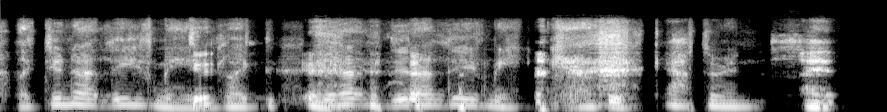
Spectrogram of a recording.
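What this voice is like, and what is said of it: Put-on whiny English accent. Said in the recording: “He's whining, and he's whiny about it, right? ... I'm using your English accent now.”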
